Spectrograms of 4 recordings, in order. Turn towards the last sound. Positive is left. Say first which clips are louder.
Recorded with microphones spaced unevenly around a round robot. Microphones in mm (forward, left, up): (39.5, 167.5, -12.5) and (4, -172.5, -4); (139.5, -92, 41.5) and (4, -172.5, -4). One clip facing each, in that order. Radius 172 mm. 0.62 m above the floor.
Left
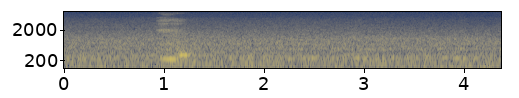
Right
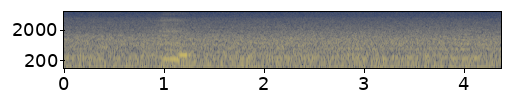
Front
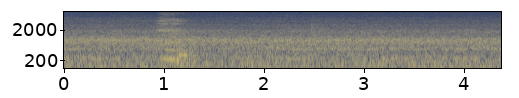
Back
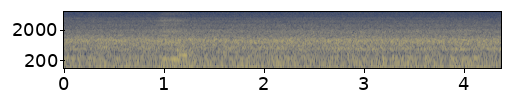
# left 2 dB, front 3 dB
turn(degrees=50)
